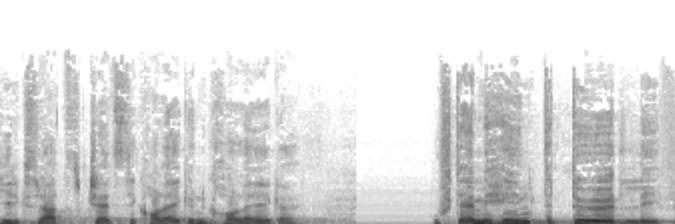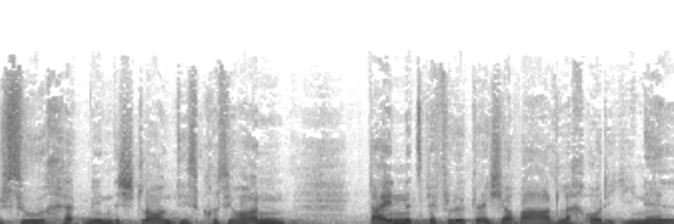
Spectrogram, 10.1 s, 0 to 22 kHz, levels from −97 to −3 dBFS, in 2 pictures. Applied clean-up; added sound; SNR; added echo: none; none; none; none.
